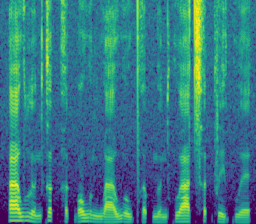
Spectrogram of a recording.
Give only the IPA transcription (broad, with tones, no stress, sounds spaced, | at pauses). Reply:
aː˥ w l ɵ˨˥ n k ɐ˥ k̚ h ɐ˨ k̚ ɔː˥ w ʊ˧ ŋ w aː˨˥ w o˧ w pʰ ɐ˨˥ p̚ n̪ ɵ˧ n kʷ aː˥ t͡sʰ ɐ˥ t̚ f e˧ j kʷ ɛː˧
